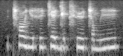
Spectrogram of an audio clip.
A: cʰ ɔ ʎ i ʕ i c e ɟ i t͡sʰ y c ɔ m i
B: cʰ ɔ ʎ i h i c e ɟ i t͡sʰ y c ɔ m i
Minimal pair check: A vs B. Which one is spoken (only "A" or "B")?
B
